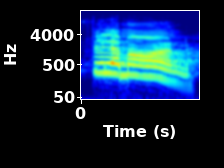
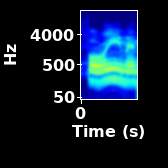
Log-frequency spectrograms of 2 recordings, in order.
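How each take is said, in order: First: The name is said in a Jamaican accent. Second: The name is said in a standard accent. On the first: The speaker calls it wrong. "in a Jamaican accent saying" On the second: The speaker calls it right. "The majority concludes it's Philemon"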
